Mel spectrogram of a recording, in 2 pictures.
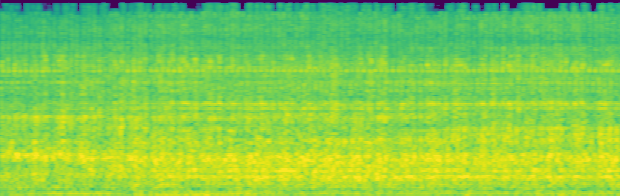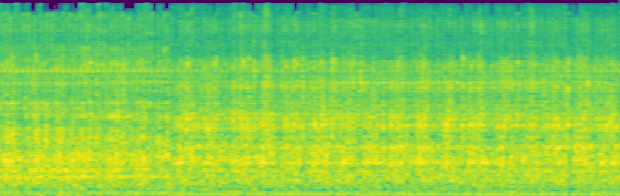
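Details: Volkswagen Polo engine running steadily at idle with a faint irregular rattling tick over the hum; an abnormal engine noise is present but its source is unclear.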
